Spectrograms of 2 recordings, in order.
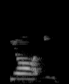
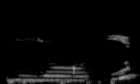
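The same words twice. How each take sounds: First: "byoin" with byo in one syllable; contracted. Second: "byoin" drawn out softly as bi-yo-in; separate syllables. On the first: Teacher repeating hospital for learners, "byoin" contracted. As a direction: merge b and yo in "byoin". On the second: Teacher repeating salon for learners, "byoin" uncontracted. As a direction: keep bi and yo apart in "byoin". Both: Shown as a demonstration. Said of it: "to give you more emphasis on these words".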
